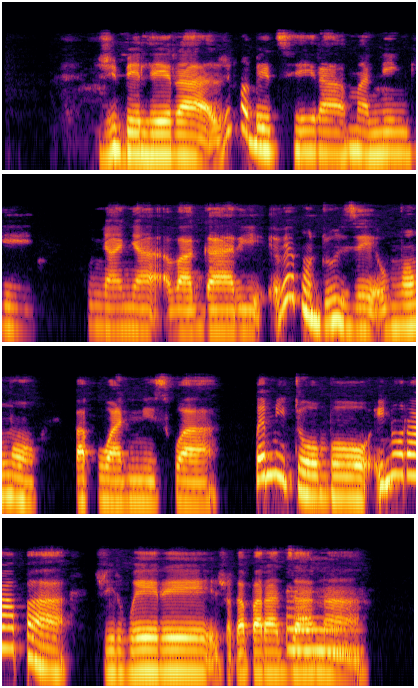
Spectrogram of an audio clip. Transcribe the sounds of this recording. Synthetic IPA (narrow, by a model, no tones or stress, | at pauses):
ʐibʱe̞ɮe̞ɾaʐino̞ɓe̞t͡se̞ɾamaniŋɡi | kuɲaɲaʋaɡʱariʋe̞mudʱuzeumomwo | pakuwaniswa | kwe̞mito̞mbo̞ino̞ɾapa | ʐ̥irwe̞ɾe̞ʐakapaɾad͡zaːna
